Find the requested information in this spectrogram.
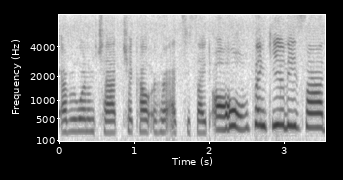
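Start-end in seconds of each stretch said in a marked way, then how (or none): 2.0-3.5 delighted thanks. Real, not acted. Thanking a viewer for praise.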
